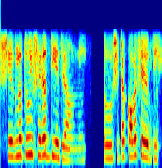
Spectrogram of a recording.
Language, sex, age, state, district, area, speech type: Bengali, female, 18-30, West Bengal, Kolkata, urban, conversation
